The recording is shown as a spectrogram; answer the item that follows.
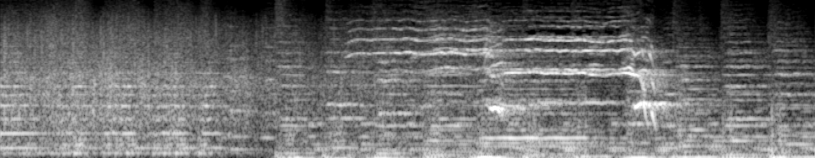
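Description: Orchestral music led by strings. About two seconds in, a heavier beat with bass comes in, and a high note is held and then slides down a little about five seconds in.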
